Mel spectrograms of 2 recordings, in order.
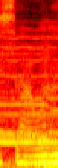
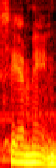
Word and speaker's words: Samhain: that and there you're like it looks like Sam Hayne yes it does look like Sam Hayne but it's not it's pronounced sa okay so there you go but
